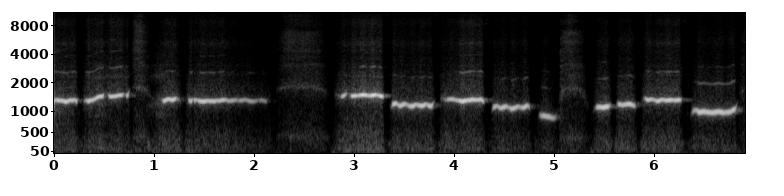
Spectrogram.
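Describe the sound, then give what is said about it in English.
A single person whistles a clear, bright melody featured in the films Babe and Babe: Pig in the City, notes held and stepping up and down in short phrases with brief breaths between, fairly loud with no talking. “The music was featured in Babe and Babe Pig in the City”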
